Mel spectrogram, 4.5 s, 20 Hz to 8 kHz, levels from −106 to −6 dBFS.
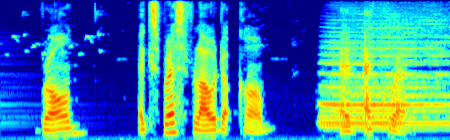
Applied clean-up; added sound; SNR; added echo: classical method spectral subtraction.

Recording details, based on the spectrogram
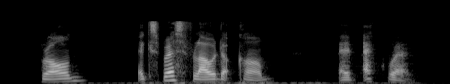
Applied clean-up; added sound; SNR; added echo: neural mask model DeepFilterNet 3.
